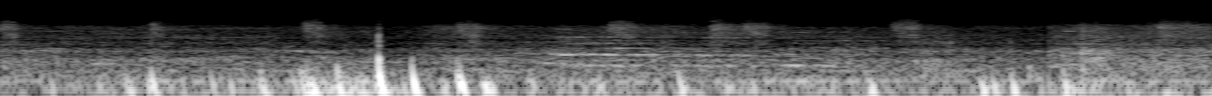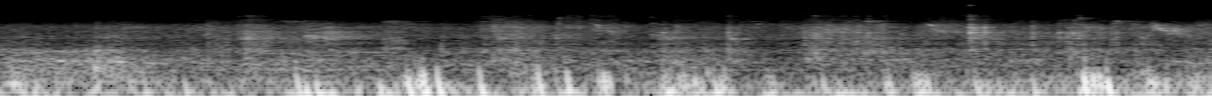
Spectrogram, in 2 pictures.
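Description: Metal shopping cart being pushed across a hard floor, its wheels and basket rattling and knocking irregularly, with a few sharper knocks about two seconds in.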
